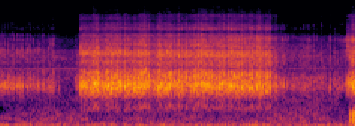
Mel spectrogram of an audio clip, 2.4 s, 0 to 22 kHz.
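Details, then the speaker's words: Rlaarlo AK787 RC car, dual ESC and motor setup: high whirring bursts as the motor spins freely with no drive; Loctited grub screw came out, pinion spinning on the motor shaft. "Yeah, it's just a spinning. That's why it's making all that noise."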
